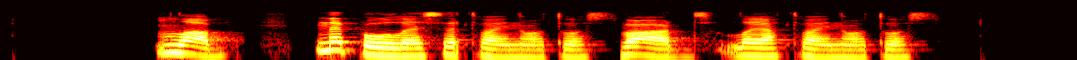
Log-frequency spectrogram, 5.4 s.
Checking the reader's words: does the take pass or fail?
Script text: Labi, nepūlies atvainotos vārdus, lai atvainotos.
pass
